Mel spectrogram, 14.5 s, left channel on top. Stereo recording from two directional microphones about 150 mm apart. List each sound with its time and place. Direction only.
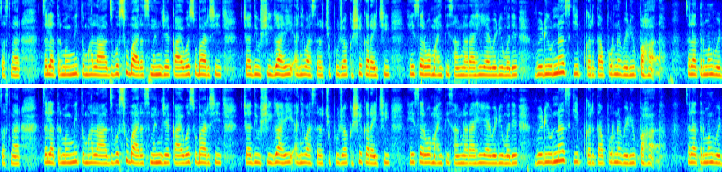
0.0 s speech: centre (ahead or behind)
11.0 s speech: 5° right (ahead or behind)
12.5 s speech: 10° left (ahead or behind)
